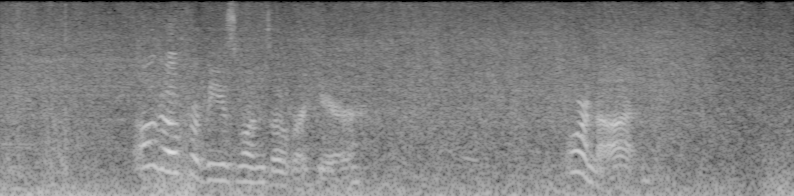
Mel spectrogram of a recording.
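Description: A young woman speaks briefly and animatedly into a close microphone.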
